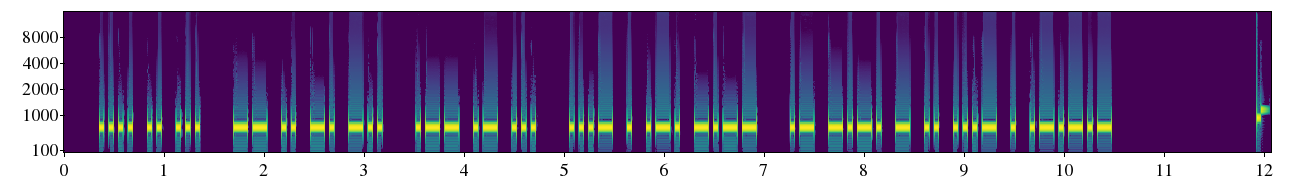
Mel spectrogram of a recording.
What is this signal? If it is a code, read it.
Morse code, heard as a keyed tone, about 25 wpm, 700 Hz. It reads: HIS MIND WAS VERY ACTIVE.
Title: Sentences from Top 1000 Words - Review Part 6 - 25wpm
